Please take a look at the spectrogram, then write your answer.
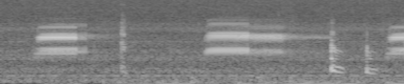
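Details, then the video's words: Night chorus of tree frogs after a rainy summer day, with long bright two-toned chirps separated by pauses, overlapping calls near the end, short snapping clicks, and a low steady background hum. "Tree Frog Chorus After A Warm Rainy Day"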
